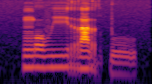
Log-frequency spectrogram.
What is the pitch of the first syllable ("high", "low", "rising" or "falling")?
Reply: high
